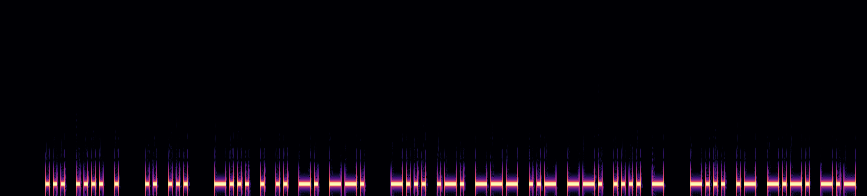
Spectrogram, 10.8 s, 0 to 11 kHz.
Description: Morse code, heard as a keyed tone, about 25 wpm, 700 Hz. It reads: SHE IS BEING BROUGHT BACK
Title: Sentences from Top 600 Words 25wpm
